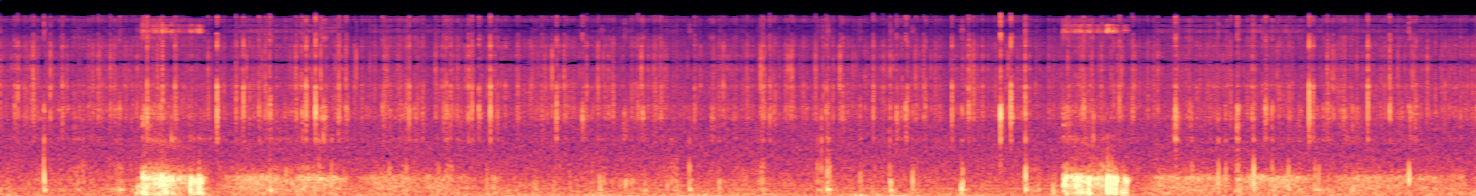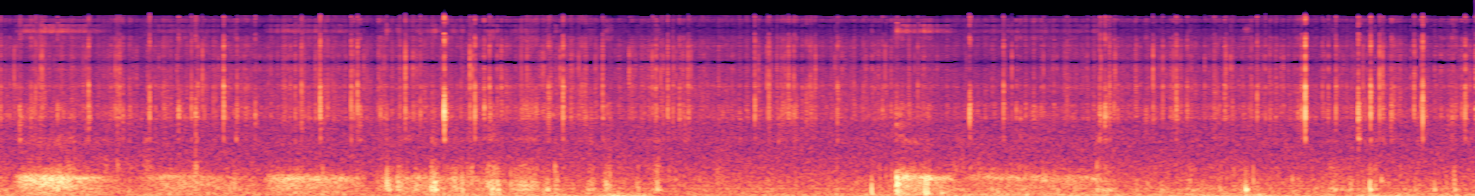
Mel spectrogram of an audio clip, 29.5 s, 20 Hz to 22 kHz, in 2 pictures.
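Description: Underwater sound: a constant crackle of small clicks and scrapes, with muffled low whooshes, the loudest about 1.5 s in, about 11 s in and near 24 s in, and a run of smaller ones in between.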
